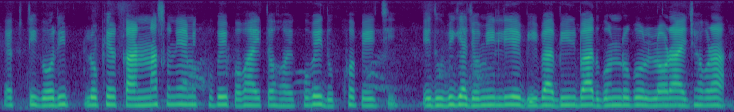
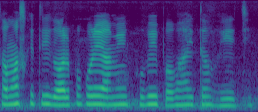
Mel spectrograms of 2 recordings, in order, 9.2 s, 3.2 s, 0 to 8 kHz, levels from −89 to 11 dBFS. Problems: background sounds at intervals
